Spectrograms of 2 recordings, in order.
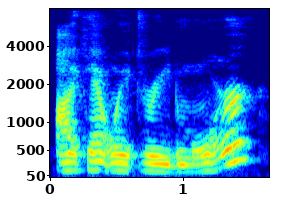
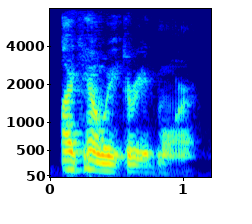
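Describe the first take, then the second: First: Slow, rising on "more"; rising tune. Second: Lower, falling on "more"; falling tune. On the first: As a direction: draw it out and lift "more" at the end. Says it twice, contrasting takes. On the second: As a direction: drop the pitch and settle down on "more". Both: Real, not acted.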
